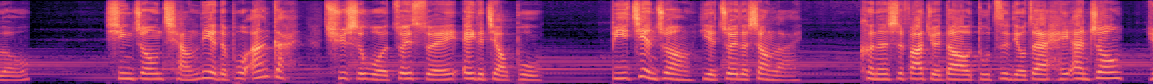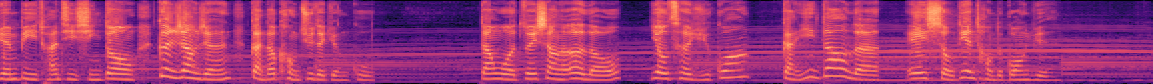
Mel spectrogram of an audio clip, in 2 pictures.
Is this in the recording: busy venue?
no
